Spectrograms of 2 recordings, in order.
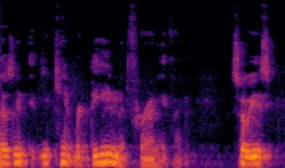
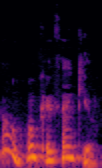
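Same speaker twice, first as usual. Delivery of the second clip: polite thanks; 12 semitones higher than usual. Retold or imitated. Polite reply to flattery.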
